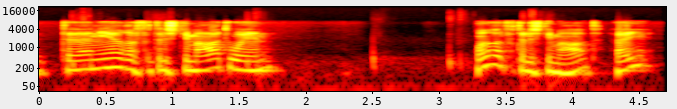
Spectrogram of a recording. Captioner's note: tapping; footsteps; beeping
